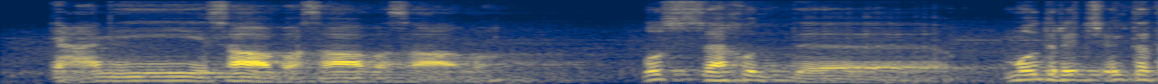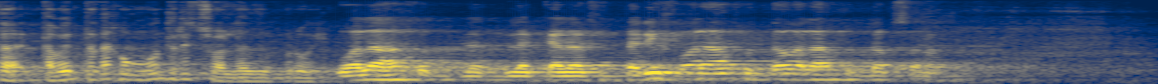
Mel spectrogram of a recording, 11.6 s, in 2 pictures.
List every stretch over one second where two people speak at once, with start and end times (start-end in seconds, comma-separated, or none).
none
